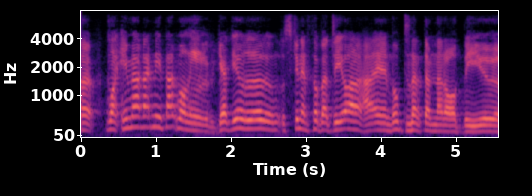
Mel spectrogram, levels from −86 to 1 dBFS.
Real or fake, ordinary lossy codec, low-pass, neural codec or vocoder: fake; none; 7.2 kHz; codec, 16 kHz, 0.5 kbps, FunCodec, trained on LibriTTS, 25 frames a second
